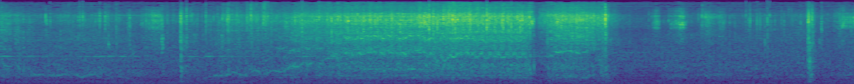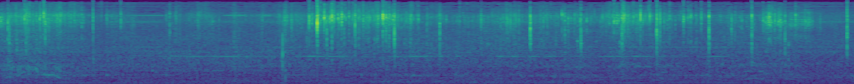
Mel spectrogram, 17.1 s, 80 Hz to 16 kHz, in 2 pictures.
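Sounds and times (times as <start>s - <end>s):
toy car electric motor whining: 0.0s - 7.2s, 8.4s - 9.4s.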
